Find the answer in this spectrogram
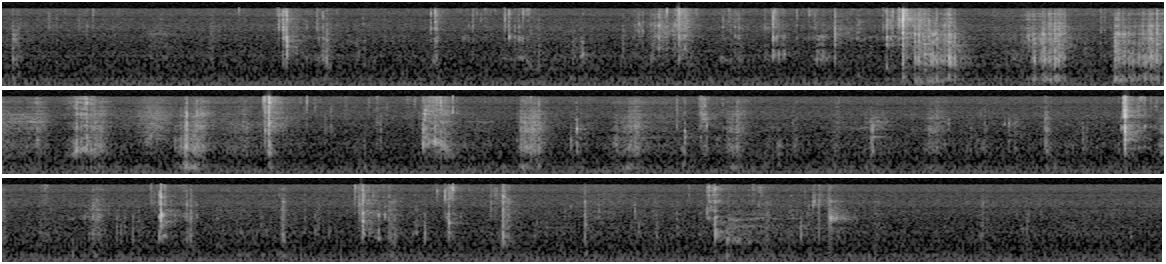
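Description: Close-miked mouth sounds of a person chewing a Subway cold cut combo sub. Scattered crunches and smacks come thickest from about six to nine seconds in, then grow sparser.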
